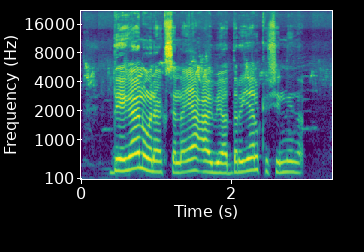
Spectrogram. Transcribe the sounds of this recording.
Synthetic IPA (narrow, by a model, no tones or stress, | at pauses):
d̪ɛːɣaːnwɐnaːɡsɐnɐjaːʕɑːβɪjaːd̪ɐrjaːlkʰɐʃɪnːɪðɐ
